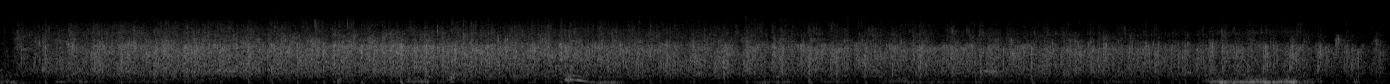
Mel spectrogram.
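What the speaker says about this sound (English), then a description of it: "I would like that all of you give them a big round of applause" Sustained applause from a large audience at a general assembly gathering in Tallinn, steady dense clapping filling the room for the whole stretch without pause, a few faint voices briefly underneath.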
